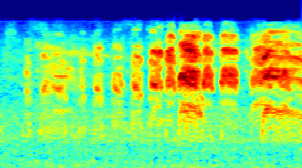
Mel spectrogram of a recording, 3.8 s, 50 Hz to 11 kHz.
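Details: Northern royal albatross, 21 September 2021: short harsh squawking notes repeated in quickening series, growing louder, ending in a longer braying burst.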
